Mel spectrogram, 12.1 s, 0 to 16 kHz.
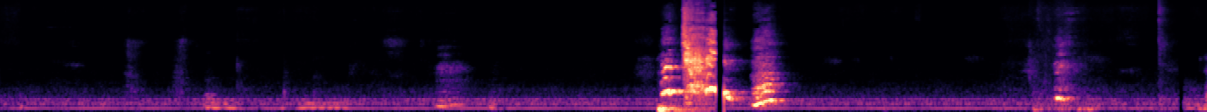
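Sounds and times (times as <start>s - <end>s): man sneezing: 6.8s - 8.0s.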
